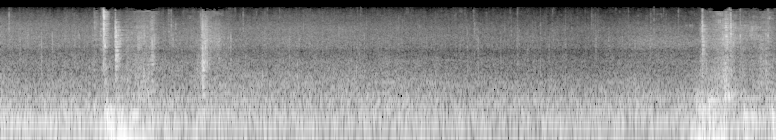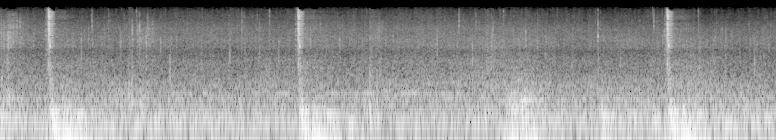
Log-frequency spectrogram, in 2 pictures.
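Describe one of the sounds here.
Short interface clicks and chimes sound now and then.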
